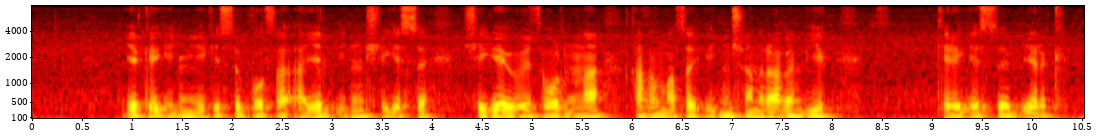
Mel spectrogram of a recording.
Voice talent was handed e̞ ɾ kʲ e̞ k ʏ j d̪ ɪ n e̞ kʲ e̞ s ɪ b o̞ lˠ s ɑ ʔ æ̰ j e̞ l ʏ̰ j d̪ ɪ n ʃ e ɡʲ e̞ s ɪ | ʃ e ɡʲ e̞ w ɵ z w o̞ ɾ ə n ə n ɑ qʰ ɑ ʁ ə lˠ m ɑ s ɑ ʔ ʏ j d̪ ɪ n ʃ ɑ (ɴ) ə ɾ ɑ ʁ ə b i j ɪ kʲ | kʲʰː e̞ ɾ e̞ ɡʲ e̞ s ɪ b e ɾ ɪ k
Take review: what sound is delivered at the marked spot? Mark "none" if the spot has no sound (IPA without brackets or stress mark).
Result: n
